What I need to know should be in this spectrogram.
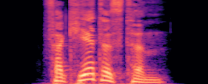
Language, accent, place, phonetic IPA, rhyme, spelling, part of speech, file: German, Germany, Berlin, [fɛɐ̯ˈkeːɐ̯təstəm], -eːɐ̯təstəm, verkehrtestem, adjective, De-verkehrtestem.ogg
- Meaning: strong dative masculine/neuter singular superlative degree of verkehrt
